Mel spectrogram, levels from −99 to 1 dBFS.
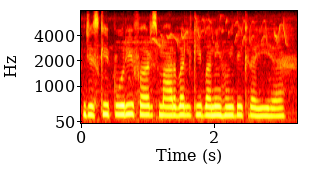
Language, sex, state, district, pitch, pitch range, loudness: Hindi, female, Uttar Pradesh, Lucknow, 230 Hz, 220-240 Hz, -15 LUFS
